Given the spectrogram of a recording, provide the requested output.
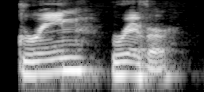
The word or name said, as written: Green River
